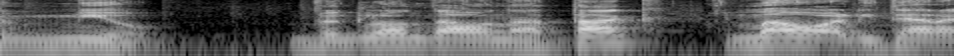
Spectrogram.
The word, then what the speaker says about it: mu: Mew, którego imię pochodzi od greckiej litery Mew, którą czyta się Mew.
